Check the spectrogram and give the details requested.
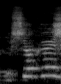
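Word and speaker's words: شکریہ: Shukriya.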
